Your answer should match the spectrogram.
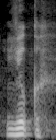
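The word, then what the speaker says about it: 육: पाछ में तो यह काफ की आवाज देगा युक और ये क्या बनेगा युक यु और काफ युक युक छ को कहते हैं इसके बाद गाइस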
